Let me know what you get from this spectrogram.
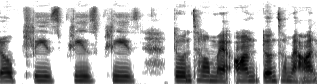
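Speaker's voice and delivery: put-on desperate begging plea. Retelling begging a teacher not to tell an aunt: imitating own past begging. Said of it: "I begged her so much".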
